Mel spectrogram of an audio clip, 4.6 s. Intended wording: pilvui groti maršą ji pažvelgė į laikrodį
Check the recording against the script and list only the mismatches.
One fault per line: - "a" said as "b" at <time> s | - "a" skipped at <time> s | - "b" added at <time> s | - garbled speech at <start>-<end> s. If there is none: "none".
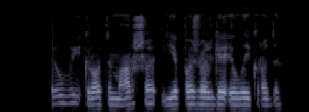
none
